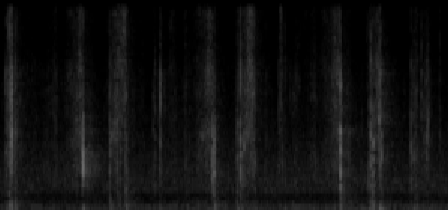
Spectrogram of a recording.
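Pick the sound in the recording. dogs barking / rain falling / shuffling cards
shuffling cards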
